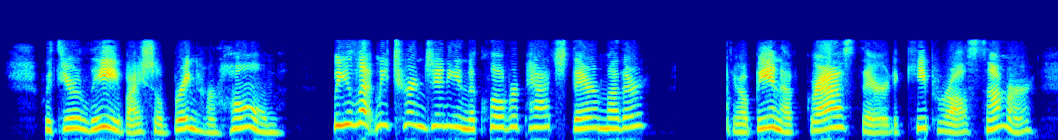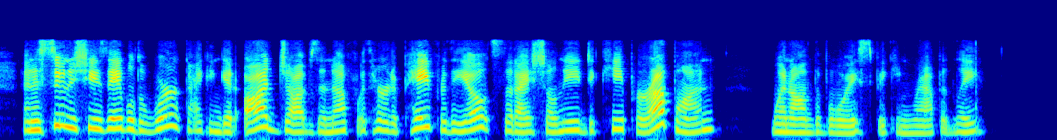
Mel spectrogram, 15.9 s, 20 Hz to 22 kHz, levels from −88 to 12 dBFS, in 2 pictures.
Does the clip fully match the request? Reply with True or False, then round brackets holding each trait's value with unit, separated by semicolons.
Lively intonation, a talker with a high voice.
True (6.9 semitones; 225 Hz)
